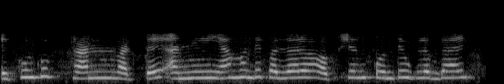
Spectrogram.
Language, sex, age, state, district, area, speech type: Marathi, female, 18-30, Maharashtra, Aurangabad, rural, conversation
